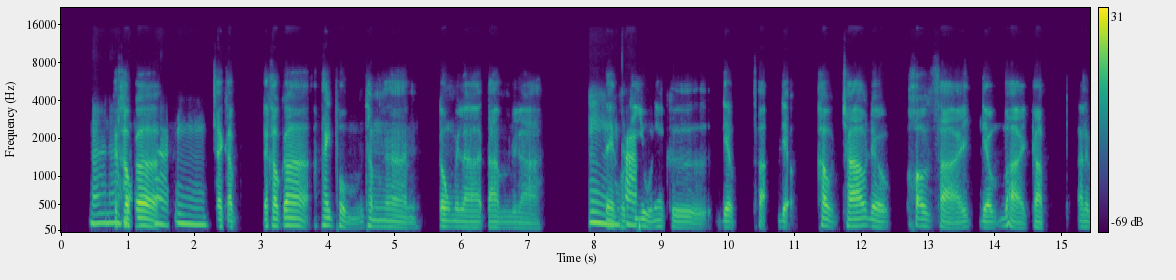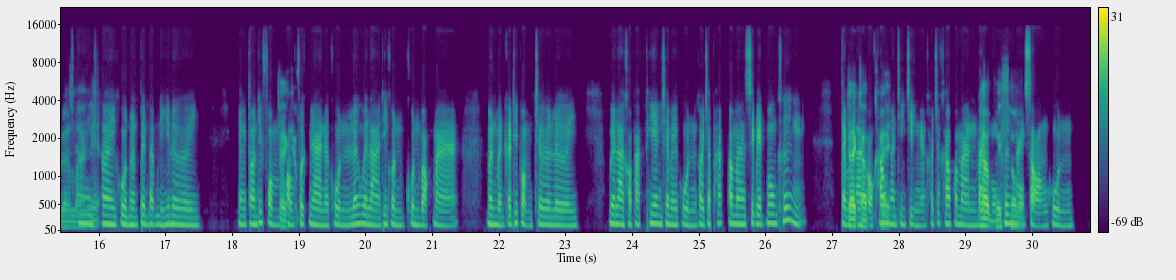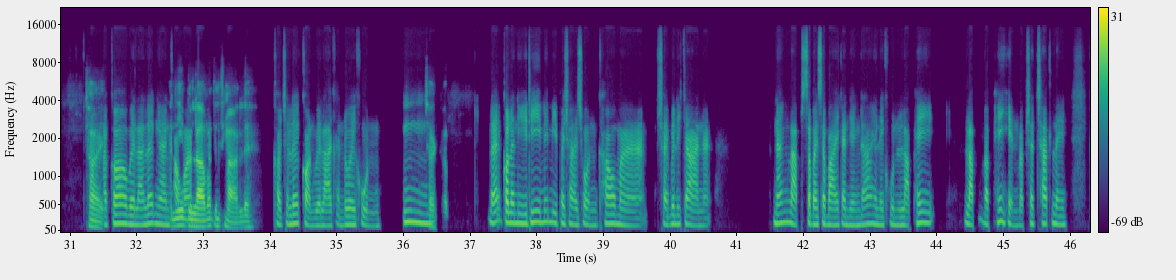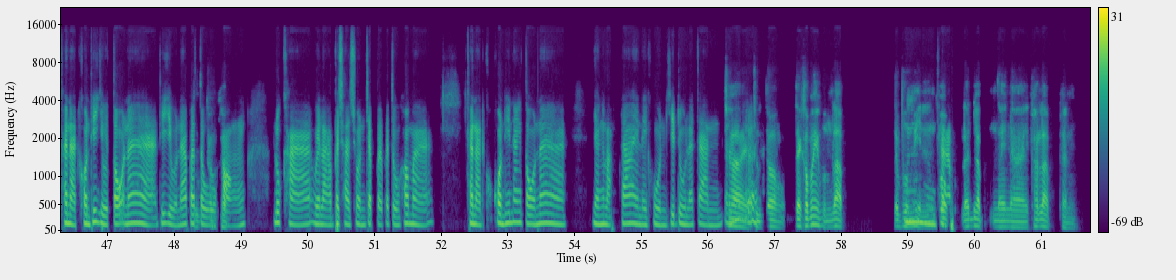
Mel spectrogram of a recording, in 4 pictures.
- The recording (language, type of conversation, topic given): Thai, unstructured, คุณชอบงานที่ทำอยู่ตอนนี้ไหม?
- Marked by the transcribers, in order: tapping; stressed: "เออ"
